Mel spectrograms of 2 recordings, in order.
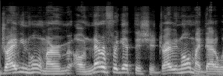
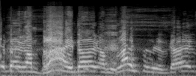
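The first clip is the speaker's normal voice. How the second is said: laughing self-mockery; 10 semitones higher, slower than usual. Real, not acted. Laughing self-mockery after admission.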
